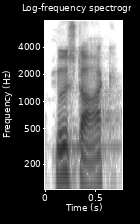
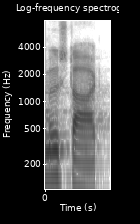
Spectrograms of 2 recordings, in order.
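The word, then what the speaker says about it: Mostaque: Ahmad mustak who predicts I keep pausing because it doesn't look like moose talk but that's how you say it I remember cows you know in the stockyard that's that's what helps me move stock move stock anyway Iman mustak uh who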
